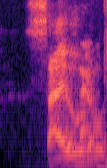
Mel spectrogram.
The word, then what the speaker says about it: Scioto: Scioto County.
